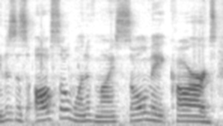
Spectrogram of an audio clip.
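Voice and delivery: ordinary delivery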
